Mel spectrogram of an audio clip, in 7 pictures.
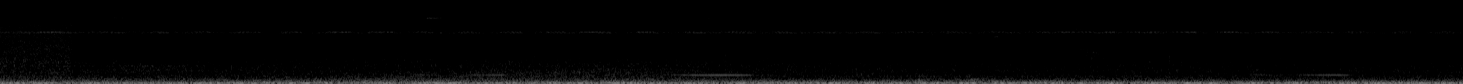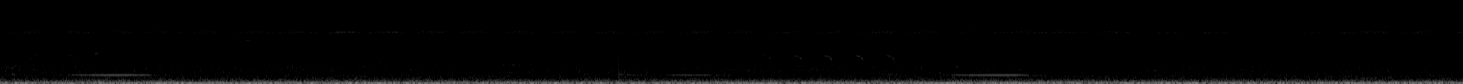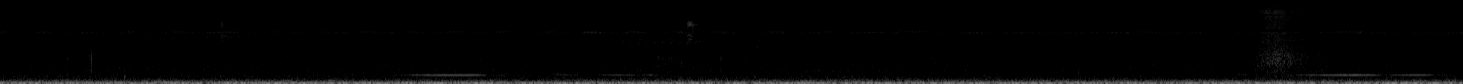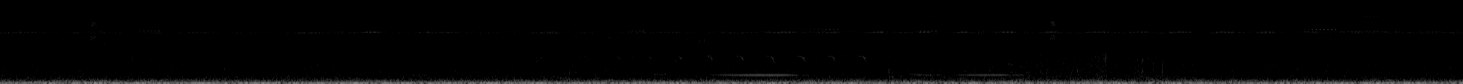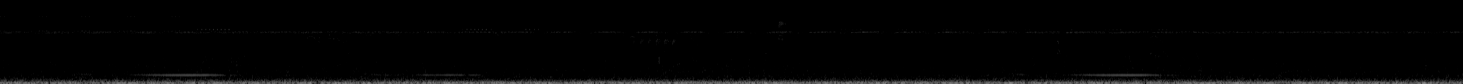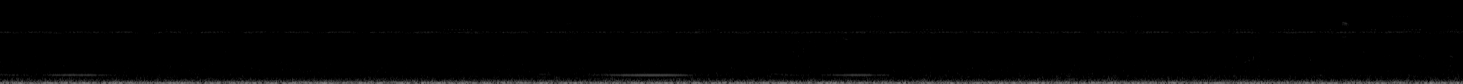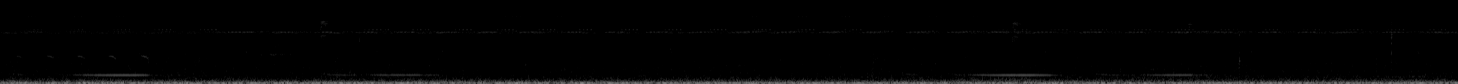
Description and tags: Sounds from the Atlantic Rainforest
We were staying at an eco hostel outside of Foz do Iguaçu in Southern Brazil, and I had a moment to go over to the edge of the forest and record the sounds of the animals on my phone. You can hear a faint wind overhead. It was a peaceful afternoon.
